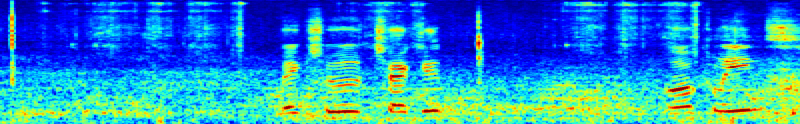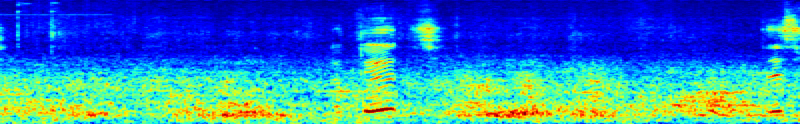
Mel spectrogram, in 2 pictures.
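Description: A metal fitting clinks against a pipe.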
